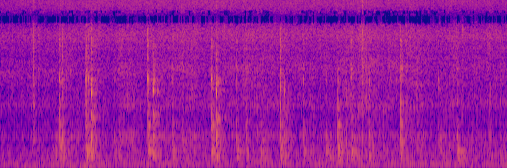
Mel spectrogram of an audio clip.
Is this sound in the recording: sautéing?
yes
